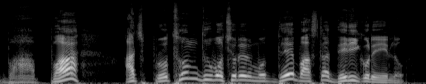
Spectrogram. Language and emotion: Bengali, surprised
